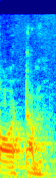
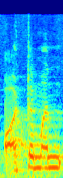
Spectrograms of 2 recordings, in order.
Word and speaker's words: autumn: इसको ऑटमन ऐसा कुछ नहीं बोला जाता है, इसको पढ़ा जाता है ऑटम। ऑटम मतलब होता है पतझड़। ठीक है फ्रेंड्स, तो एम के बाद एन आया तो यहाँ पे एन क्या है, साइलेंट है।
